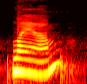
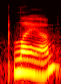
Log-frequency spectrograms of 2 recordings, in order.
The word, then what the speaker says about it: lamb: meat like beef beef lamb lamb remember this is silent the b is silent pork pork chicken chicken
